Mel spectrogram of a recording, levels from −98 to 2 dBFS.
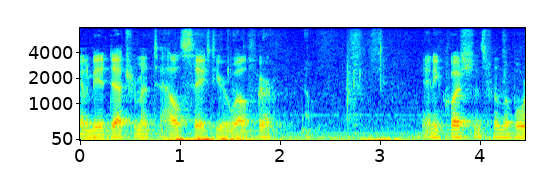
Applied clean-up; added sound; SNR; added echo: none; none; none; none.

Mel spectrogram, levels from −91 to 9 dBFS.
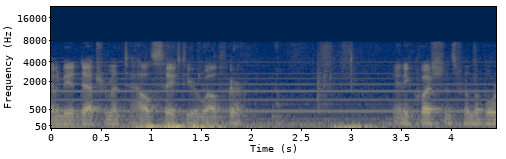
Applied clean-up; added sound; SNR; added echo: none; Wind instrument, woodwind instrument; 16 dB; none.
